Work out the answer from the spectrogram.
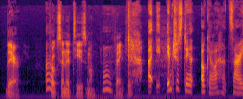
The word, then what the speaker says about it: proxenetismo: sure I I'm sure I didn't get the pronunciation right proxenetismo there proxenetismo thank you interesting okay sorry well that's that's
